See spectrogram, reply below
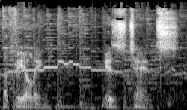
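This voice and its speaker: A man giving rambling, sardonic comic narration, halting and profane as he goes. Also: mid-range voice, vocal fry. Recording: loud music under the voice.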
